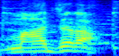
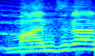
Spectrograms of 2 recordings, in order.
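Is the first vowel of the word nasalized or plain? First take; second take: plain; nasalized. First: The first vowel is plain, with no n sound. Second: The first vowel is nasalized, with an n sound. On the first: The speaker calls it right. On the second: The speaker calls it wrong. "मांजरा नहीं"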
